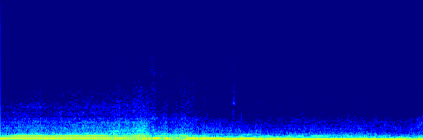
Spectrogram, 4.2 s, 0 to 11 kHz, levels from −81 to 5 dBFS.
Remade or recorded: recorded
